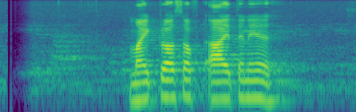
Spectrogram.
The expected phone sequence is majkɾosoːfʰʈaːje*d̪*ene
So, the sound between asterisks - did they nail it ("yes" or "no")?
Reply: no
